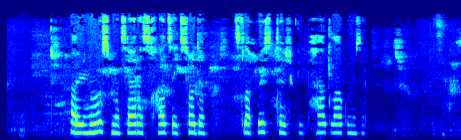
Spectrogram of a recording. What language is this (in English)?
Abkhazian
